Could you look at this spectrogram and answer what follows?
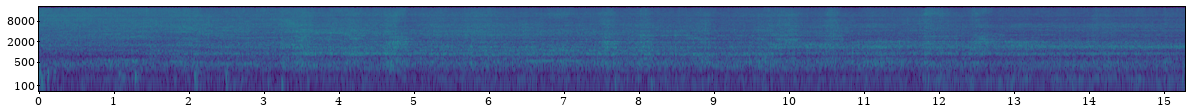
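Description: Beef dropped into a hot Instant Pot on the sauté setting, giving a loud, steady hiss of searing that runs the whole time with faint crackles and no talk.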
